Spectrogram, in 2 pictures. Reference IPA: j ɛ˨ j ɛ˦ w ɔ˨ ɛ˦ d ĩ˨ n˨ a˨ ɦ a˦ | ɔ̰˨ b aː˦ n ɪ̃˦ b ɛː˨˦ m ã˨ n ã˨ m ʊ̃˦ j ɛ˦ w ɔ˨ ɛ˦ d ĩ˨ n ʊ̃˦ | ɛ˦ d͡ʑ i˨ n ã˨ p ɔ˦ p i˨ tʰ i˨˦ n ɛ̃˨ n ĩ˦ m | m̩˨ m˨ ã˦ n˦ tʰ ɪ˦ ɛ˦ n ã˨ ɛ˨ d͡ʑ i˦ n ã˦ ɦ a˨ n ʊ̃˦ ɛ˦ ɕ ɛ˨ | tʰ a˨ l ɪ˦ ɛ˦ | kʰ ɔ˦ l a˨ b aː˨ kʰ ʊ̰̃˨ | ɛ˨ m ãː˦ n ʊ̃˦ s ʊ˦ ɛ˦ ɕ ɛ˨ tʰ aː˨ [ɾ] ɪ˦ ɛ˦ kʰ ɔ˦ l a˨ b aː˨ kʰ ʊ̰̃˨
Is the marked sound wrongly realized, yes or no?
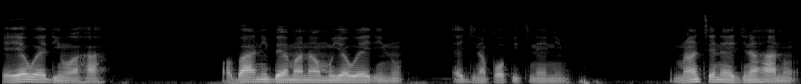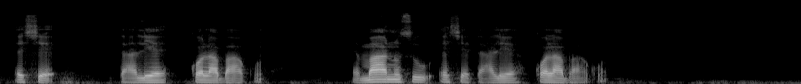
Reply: yes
